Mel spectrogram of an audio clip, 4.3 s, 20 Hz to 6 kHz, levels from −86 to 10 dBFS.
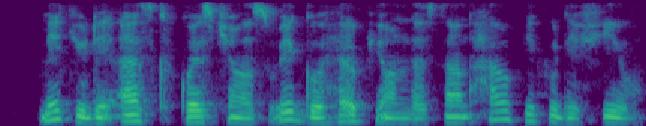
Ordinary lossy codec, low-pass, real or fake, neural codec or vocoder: none; 5.4 kHz; fake; vocoder, 22.05 kHz, 80 mel bands, WaveNeXt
